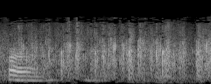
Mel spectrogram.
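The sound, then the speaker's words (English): Audience applause after a certificate is presented at a corporate responsibility event, a dense, even patter of clapping that starts under a speaking voice and carries on steadily to the end. “a round of applause”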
